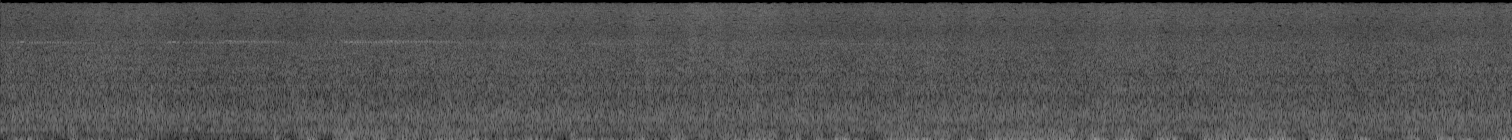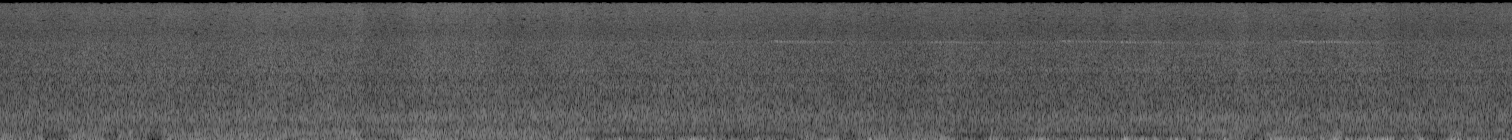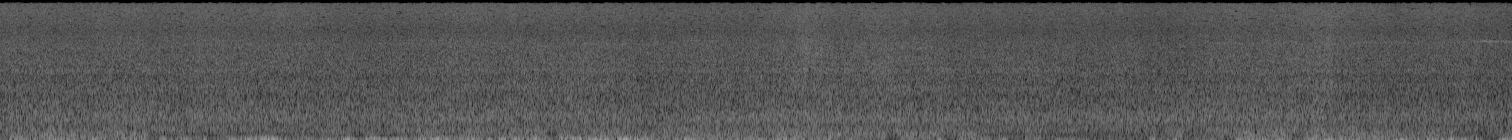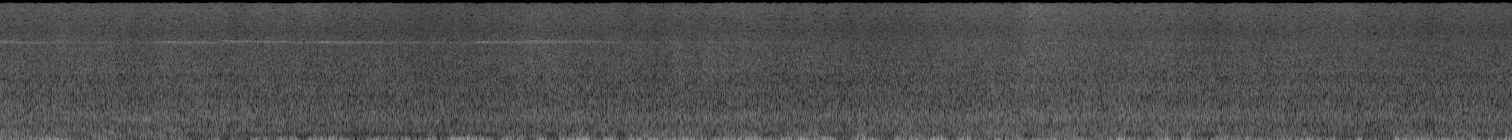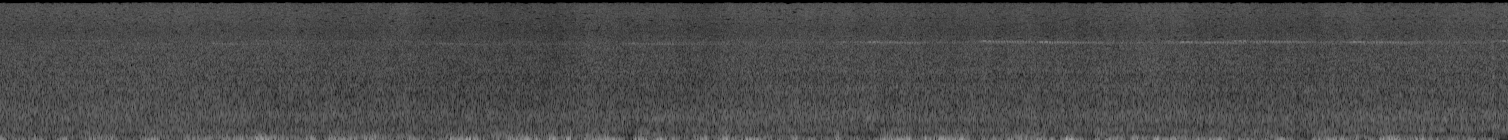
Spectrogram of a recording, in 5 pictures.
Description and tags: OCEAN FAR
Distant perspective of ocean waves breaking on the beach with crickets in B/G. Some wind noise.
waves, crickets, ocean, beach, surf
